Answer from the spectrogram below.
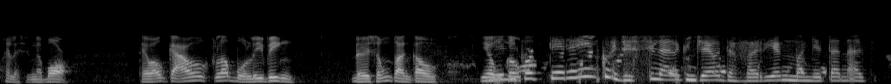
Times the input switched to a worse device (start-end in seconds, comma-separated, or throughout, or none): none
